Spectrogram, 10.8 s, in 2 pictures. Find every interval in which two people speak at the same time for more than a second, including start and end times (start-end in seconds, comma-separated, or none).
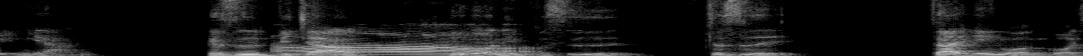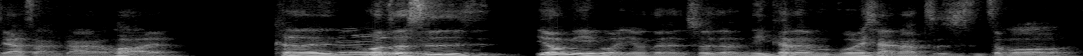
1.3-2.8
